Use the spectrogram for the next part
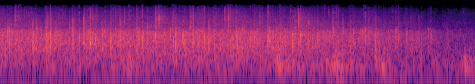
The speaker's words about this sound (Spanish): Un cálido aplauso para este ejemplo de generosidad y humanidad.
